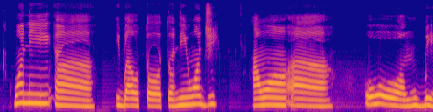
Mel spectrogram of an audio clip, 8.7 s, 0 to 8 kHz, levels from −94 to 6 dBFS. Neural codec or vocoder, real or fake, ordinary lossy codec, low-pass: none; real; none; 7.2 kHz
